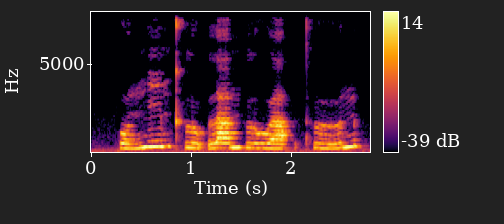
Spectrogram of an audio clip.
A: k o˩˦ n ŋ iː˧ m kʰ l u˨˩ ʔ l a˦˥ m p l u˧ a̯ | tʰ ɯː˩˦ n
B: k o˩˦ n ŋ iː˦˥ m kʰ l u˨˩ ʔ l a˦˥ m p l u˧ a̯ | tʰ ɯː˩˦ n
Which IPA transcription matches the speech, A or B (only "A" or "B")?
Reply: B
